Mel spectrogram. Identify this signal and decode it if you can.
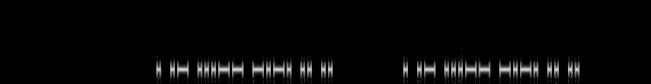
Morse code, heard as a keyed tone, about 36 wpm, 700 Hz. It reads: EA3CII EA3CII
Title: DXCC-100 Call Signs - 6 Characters - Repeated 2x - 35wpm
